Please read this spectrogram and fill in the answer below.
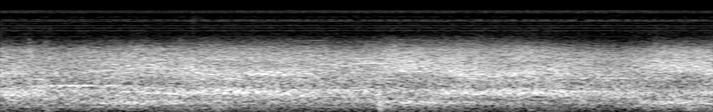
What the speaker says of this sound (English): The crowd is starting to chant "Beat LA."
